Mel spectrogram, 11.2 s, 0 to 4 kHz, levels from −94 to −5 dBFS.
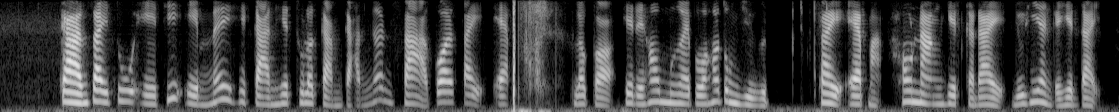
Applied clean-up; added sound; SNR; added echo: neural diffusion model UNIVERSE++.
